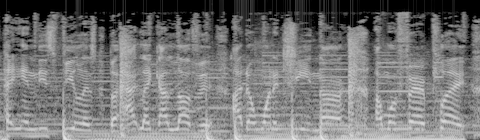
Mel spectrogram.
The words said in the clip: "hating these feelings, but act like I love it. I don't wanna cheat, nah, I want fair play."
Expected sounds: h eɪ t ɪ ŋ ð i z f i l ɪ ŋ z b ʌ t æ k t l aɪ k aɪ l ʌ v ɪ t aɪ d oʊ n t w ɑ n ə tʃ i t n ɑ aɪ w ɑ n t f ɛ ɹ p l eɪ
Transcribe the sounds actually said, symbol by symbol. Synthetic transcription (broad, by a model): h eɪ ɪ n ð i z f i l ɪ ŋ z b ʌ t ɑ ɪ l aɪ k aɪ l ʌ v ɪ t aɪ d oʊ n t w ɑ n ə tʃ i n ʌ aɪ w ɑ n f ɛ ɹ p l eɪ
